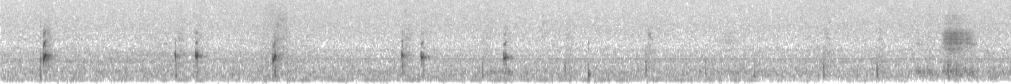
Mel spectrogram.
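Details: Maltese dog vocalizing in her sleep: faint, irregular soft squeaks and whimpers in a quiet room.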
